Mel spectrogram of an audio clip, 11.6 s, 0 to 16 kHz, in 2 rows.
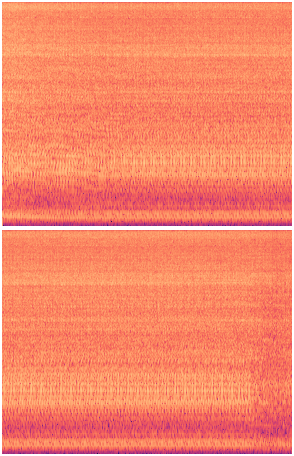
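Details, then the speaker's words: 1947 Silversides bus, Detroit Diesel 6-71, during governor adjustment: steady diesel idle clatter with a slow surge in speed; idle hunts from the governor buffer screw being out of adjustment. "yeah i just want to make sure i get the hunt out of it real easy"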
